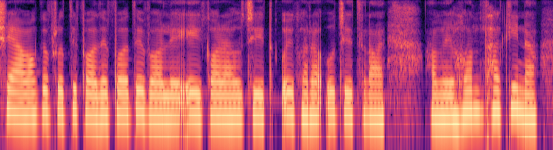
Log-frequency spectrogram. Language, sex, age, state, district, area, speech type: Bengali, female, 60+, West Bengal, Purulia, rural, spontaneous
